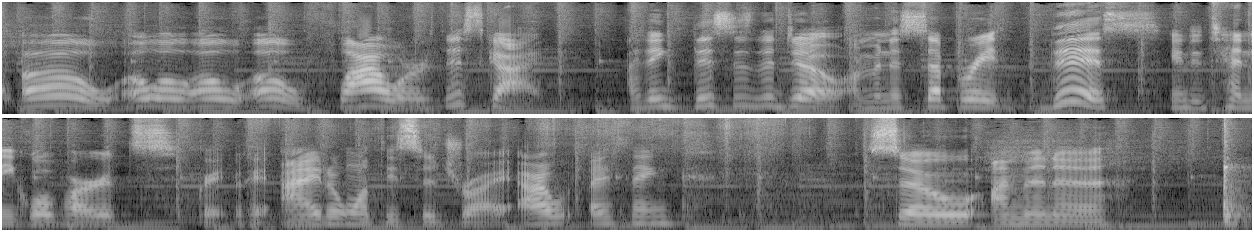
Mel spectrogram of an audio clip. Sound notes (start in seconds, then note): none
